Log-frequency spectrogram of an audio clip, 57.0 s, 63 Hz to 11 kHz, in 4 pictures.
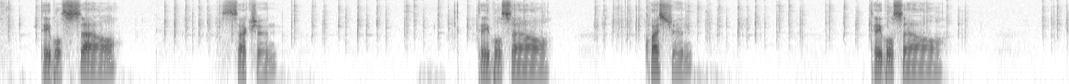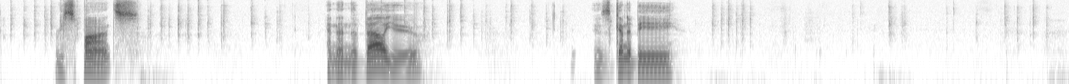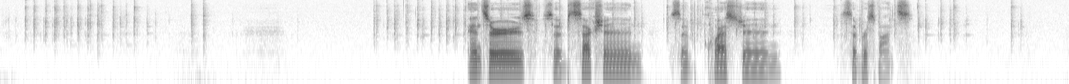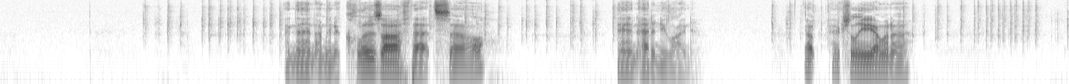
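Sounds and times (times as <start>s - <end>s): computer keyboard typing: 0.0s - 1.4s, 2.1s - 7.3s, 7.9s - 13.0s, 13.9s - 18.2s, 19.0s - 22.0s, 23.7s - 24.4s, 25.6s - 31.4s, 33.5s - 42.2s, 44.6s - 51.8s, 53.0s - 57.0s.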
